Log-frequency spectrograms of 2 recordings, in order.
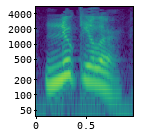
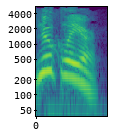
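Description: First: The word ends with a 'cular' sound. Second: The word ends with a clear 'clear' sound. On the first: The speaker calls it wrong. "It's not nuclear. Nuclear is what Homer Simpson says" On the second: The speaker calls it right. "it's nuclear"

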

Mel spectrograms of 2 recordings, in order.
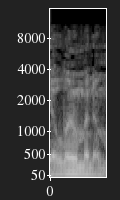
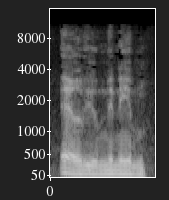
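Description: First: It is said the American way, four syllables. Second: It is said the British way, five syllables.

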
